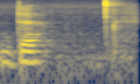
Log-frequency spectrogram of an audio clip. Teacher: alveolar placement, that's where the tongue is behind the teeth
